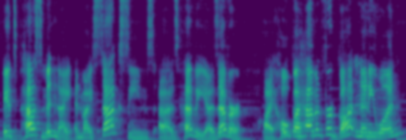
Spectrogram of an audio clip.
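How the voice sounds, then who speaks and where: A woman's voice: on the high side, sing-song, normal speed, a bit bright. A woman playing a jolly, kindly old Santa Claus in a children's storybook, hearty and cheerful. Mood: weary sigh. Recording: music under the voice.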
